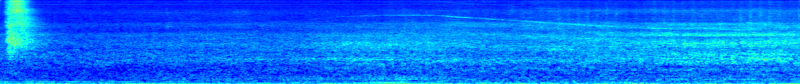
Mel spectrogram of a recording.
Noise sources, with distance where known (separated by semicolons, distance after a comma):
engine of unclear size, near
